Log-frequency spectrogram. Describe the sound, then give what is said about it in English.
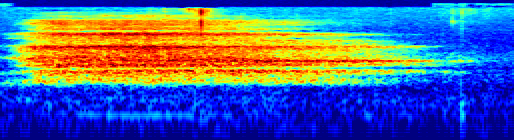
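A full, deep breath taken at the close of a yoga practice, one long airy rush that swells quickly, holds steady, then slowly fades over about two seconds. “take a full breath in and a full breath out.”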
